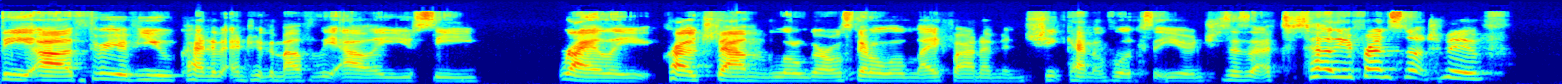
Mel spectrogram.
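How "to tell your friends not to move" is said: put-on terrible, barely Irish accent, pitched up. Narrating the scene to the players, voicing the little girl with a knife: terrible irish accent. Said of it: "in the least Irish accent I possibly can".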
